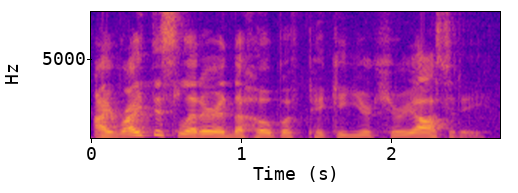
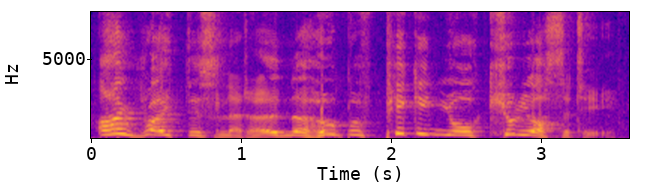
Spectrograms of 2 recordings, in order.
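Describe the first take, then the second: First: It is read in the speaker's own voice. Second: It is read in a put-on voice for Shoulder.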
